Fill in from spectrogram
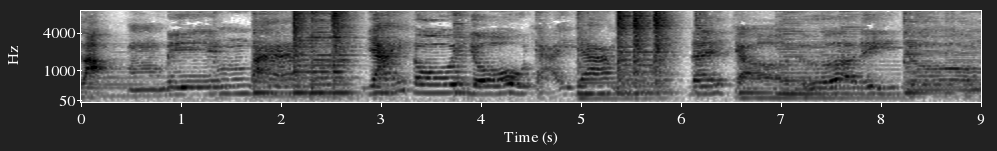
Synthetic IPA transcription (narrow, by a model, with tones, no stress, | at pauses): la̰˨˩k͡p̚ɓi˧nɓaː˧˩nzaː˨˦jt̪o˧jzo˧˦t͡ɕa̰˧˨jza˧ŋ | ɗe˨˦t͡ɕəː˧˩ɗɨ˧˦əəɗi˧t͡ɕɨ˧˨˩əəŋ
